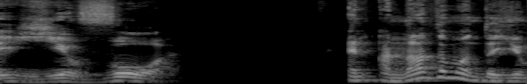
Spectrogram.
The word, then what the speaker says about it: его: Two exceptions when it's not at the end of the adjective is его for him. I don't say его, I say его.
